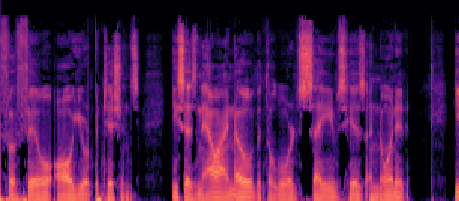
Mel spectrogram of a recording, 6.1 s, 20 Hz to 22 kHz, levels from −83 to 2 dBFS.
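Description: It's a speech clip with one overlap between stream segments, right after "all your" at about 1.16 s. You hear a tiny skip where a sliver of audio, just under 20 ms, drops out and the waveform jumps. Two adjacent chunks of the stream claimed overlapping time stamps, so the player trimmed the overlap even though that audio wasn't actually duplicated. The timing fits a stream cut into 1-second segments.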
